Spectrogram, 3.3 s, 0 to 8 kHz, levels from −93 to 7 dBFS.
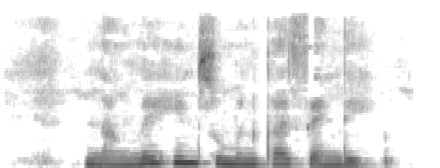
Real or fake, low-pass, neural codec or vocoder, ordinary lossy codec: real; 7.2 kHz; none; MP3, 32 kbps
